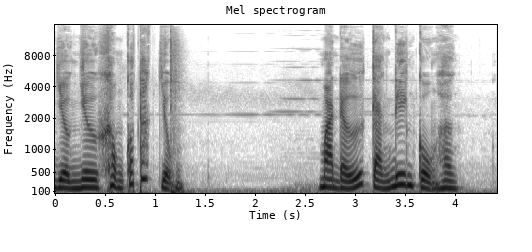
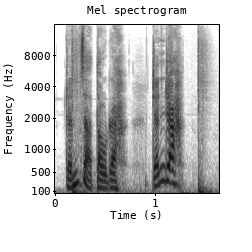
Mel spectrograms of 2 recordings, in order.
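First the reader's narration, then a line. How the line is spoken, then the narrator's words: Shouting. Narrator (Vietnamese): anh vừa hét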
